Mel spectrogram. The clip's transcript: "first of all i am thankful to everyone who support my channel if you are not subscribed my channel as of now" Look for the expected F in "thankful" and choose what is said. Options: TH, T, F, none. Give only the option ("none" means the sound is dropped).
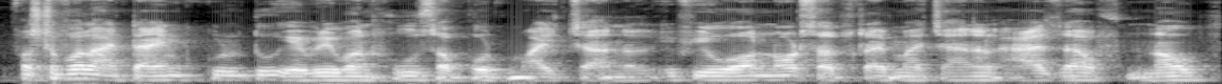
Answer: none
